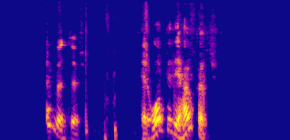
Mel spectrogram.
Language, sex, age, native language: Icelandic, male, 40-49, Icelandic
